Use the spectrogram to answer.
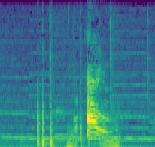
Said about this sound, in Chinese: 啊，露露的盘子空了，难怪啊，她饿得喵喵叫。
